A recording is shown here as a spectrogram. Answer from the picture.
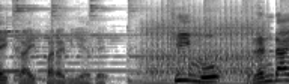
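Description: A voice over music breaks off about a second in, and a low steady rumble with a hissing whoosh takes over: an edited-in sound effect accompanying an animated title graphic.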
